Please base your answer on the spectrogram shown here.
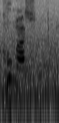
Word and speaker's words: Chumash: Or Kumash is spelled Chumash, right?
